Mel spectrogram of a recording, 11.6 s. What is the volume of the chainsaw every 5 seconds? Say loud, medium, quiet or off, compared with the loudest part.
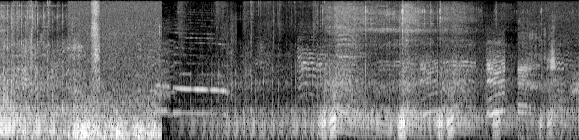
loud, loud, medium.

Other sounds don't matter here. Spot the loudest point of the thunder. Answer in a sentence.
The volume of the thunder peaks at 2 seconds.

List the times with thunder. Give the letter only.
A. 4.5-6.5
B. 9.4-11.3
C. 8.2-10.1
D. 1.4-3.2
D.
